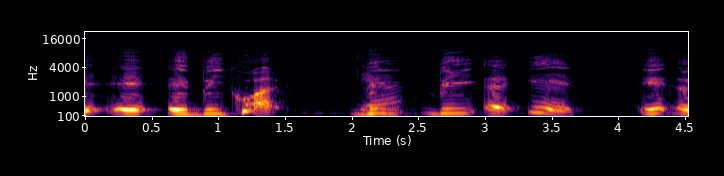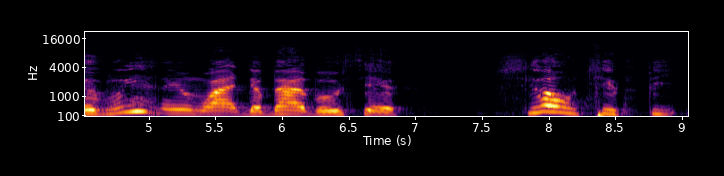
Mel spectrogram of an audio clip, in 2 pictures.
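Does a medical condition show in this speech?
Yes: cerebral palsy; from birth.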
